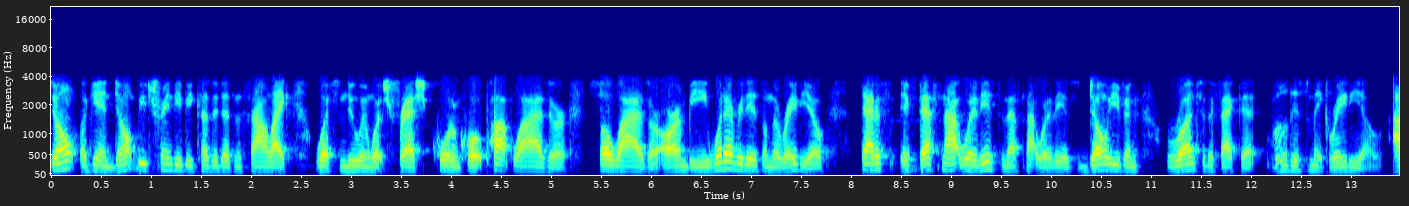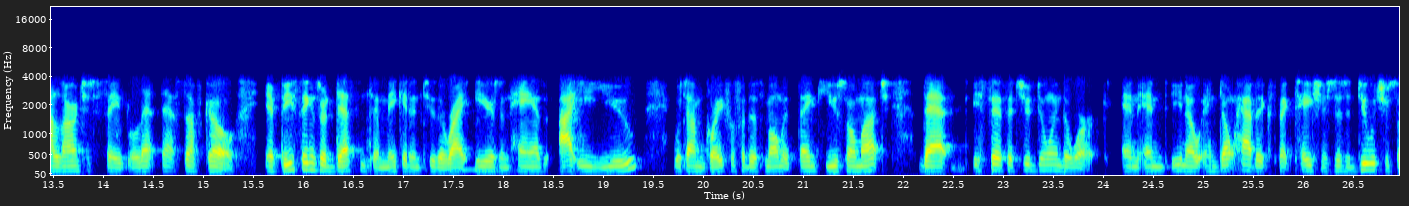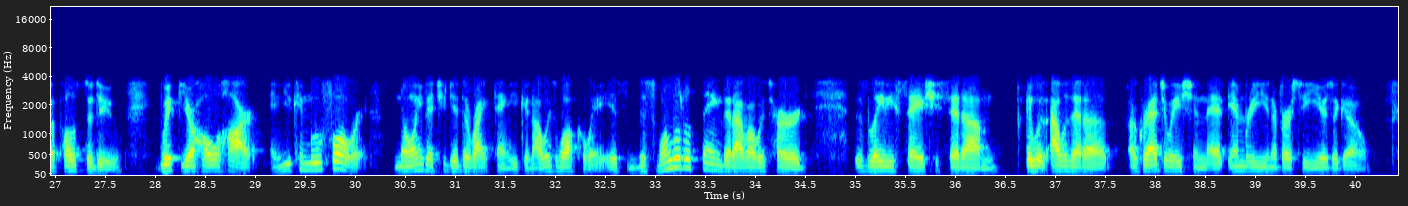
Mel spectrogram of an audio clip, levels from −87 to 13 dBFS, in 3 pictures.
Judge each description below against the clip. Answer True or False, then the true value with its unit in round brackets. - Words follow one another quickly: True (240 wpm)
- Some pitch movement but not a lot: True (3.0 semitones)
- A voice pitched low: True (120 Hz)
